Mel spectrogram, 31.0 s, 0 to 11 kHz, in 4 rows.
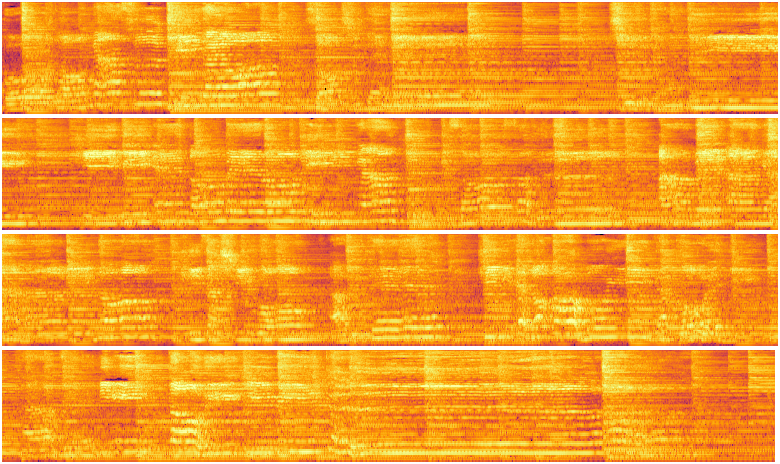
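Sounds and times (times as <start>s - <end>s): acoustic guitar strumming: 0.0s - 31.0s
man singing: 0.0s - 31.0s.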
